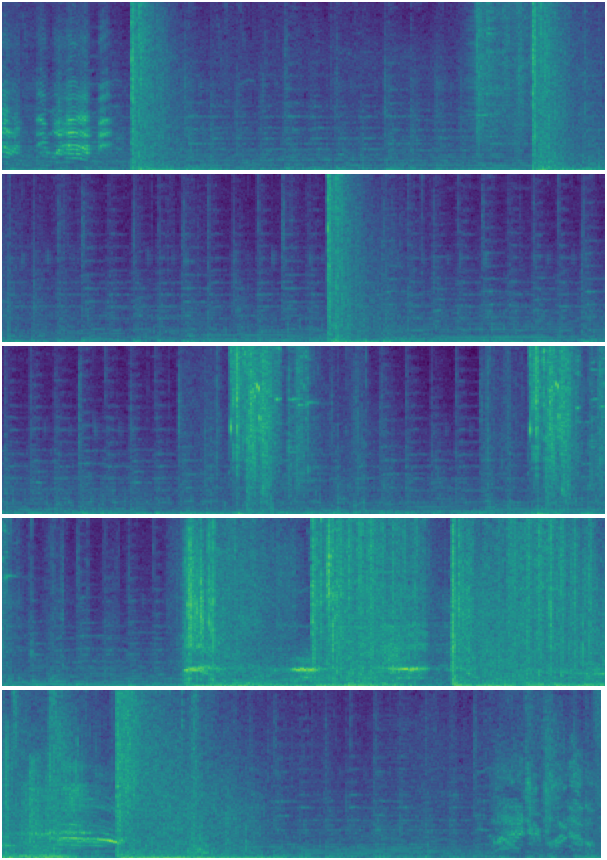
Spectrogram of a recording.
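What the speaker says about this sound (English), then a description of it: "I'll shoot him down and see what happened." Loud bursts of gunfire and heavy impacts in the Batman: Arkham Knight video game on Miagani Island, separated by quieter ambient stretches, with a dense cluster of shots and crashes near the end.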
